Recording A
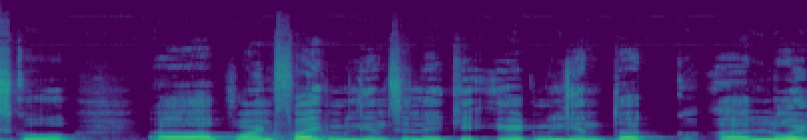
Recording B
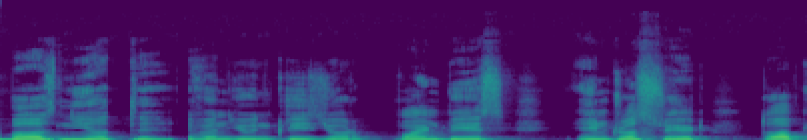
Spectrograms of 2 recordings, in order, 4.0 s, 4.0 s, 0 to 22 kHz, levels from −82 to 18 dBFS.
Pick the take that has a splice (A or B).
B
